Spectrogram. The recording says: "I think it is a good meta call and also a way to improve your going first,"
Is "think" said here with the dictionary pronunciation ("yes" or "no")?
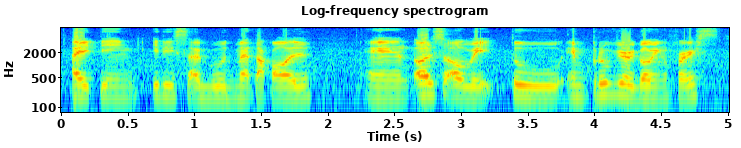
no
